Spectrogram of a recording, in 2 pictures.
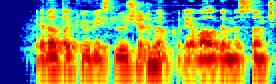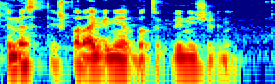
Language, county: Lithuanian, Klaipėda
